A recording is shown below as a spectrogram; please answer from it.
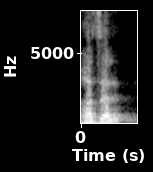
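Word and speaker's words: ग़ज़ल: और गज़ल एक्चुअली उच्चारण है गज़ल.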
